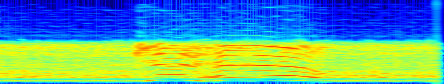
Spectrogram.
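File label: English attack position mood low; War Thunder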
